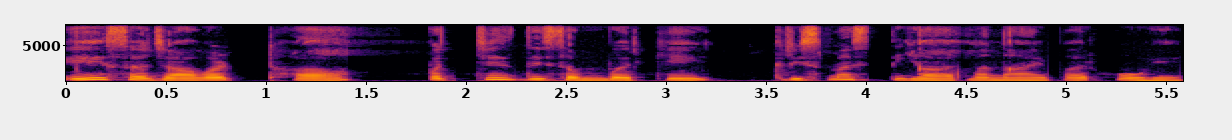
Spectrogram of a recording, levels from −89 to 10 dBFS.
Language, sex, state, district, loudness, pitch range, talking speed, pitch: Chhattisgarhi, female, Chhattisgarh, Rajnandgaon, -16 LUFS, 190-220 Hz, 130 wpm, 200 Hz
